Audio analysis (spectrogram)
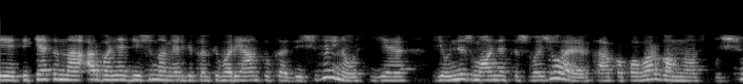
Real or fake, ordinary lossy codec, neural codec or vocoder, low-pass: real; AAC, 16 kbps; none; 7.2 kHz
